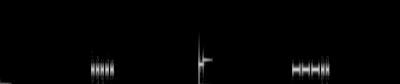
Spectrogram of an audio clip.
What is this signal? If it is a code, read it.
Morse code, heard as a keyed tone, about 48 wpm, 700 Hz. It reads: 5 8
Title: Single Character (Letter:Number:Punctuation:Prosign) Alt 50wpm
